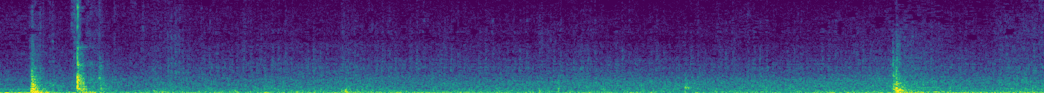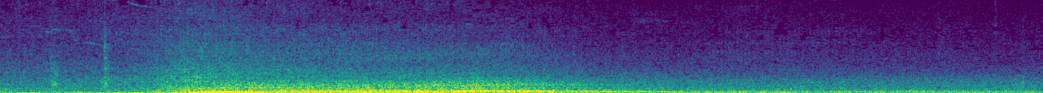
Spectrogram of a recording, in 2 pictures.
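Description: A car engine revving up as the car pulls away, its pitch rising and then falling as it drives off. Before it, a few sharp clicks at the start and a single knock about halfway through.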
